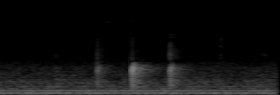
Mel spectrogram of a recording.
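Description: A young woman makes wet clicking mouth sounds close to a microphone.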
